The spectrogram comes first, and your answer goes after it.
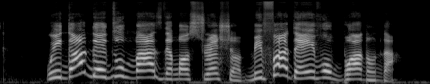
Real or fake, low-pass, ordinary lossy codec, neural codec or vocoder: fake; none; none; autoencoder, 48 kHz, 128 numbers a frame, DAC-VAE, trained on Japanese speech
